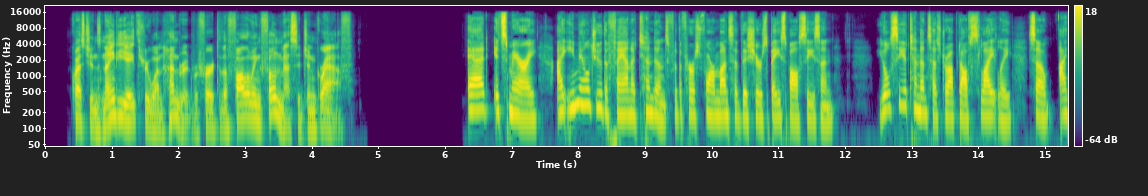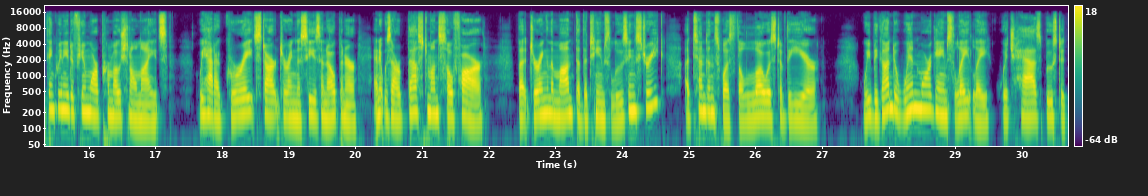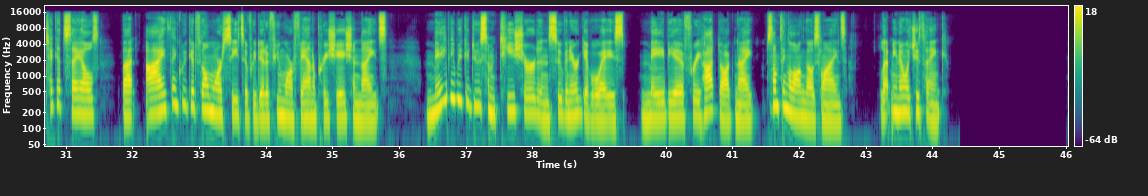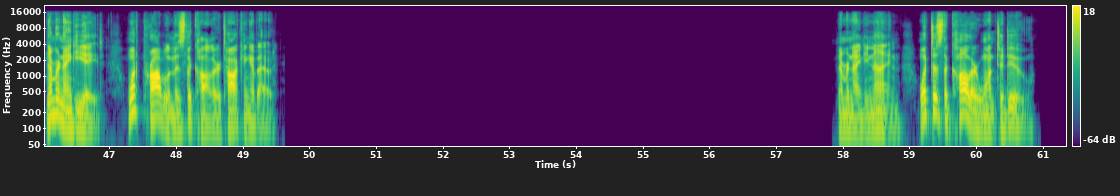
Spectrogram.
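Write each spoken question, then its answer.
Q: What problem is the caller talking about?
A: Fan attendance has dropped slightly

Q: What does the caller want to do?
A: Hold more promotional fan appreciation nights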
